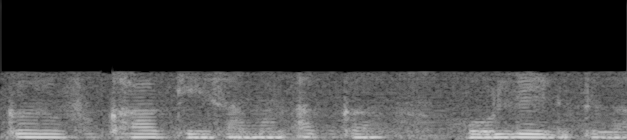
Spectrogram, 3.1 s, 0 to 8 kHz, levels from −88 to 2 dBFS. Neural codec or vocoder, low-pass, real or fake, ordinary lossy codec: vocoder, 24 kHz, 100 mel bands, Vocos; 7.2 kHz; fake; AAC, 16 kbps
